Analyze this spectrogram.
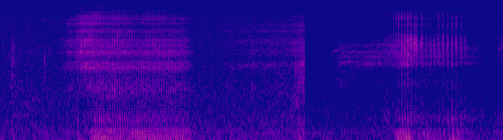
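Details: Sleeping retriever puppy snoring: a long, raspy, rumbling snore with a buzzy low drone lasting nearly a second, then a quieter gap and a second shorter, breathy snore near the end, in an otherwise quiet setting.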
